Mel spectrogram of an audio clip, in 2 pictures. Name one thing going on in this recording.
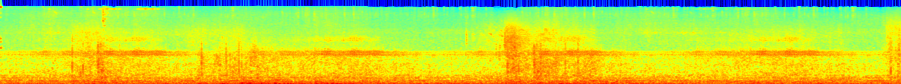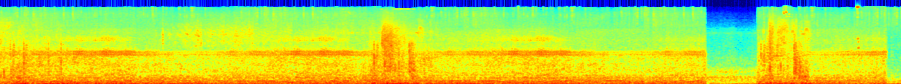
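Heavy guns fire in repeated bursts, each with a sharp crack.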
